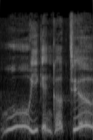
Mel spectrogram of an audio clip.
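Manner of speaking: high, drawn-out mock-girlish swoon; admiring girls. Imagined college girls admiring his cooking, mock-girlish high coo. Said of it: "all the girls being like".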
